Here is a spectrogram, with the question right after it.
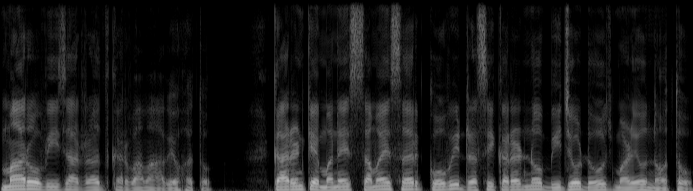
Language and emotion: Gujarati, sad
